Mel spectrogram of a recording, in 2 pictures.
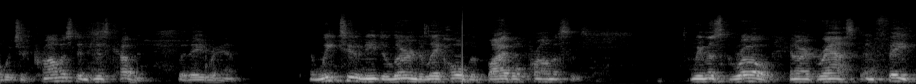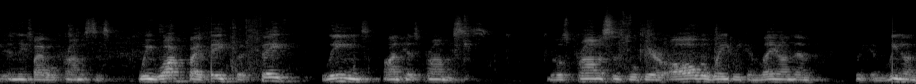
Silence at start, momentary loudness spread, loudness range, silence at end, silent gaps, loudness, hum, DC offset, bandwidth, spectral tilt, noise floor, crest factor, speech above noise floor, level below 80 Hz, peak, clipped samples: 0 s; 14 LU; 4 LU; 0 s; none; -31 LUFS; none; under 0.1%; 10.5 kHz; -6 dB/octave; -80 dBFS; 16 dB; 50 dB; -74 dBFS; -14 dBFS; under 0.1%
